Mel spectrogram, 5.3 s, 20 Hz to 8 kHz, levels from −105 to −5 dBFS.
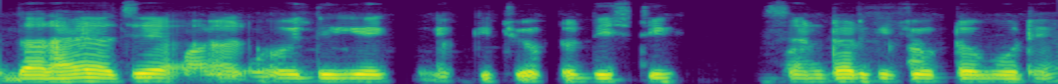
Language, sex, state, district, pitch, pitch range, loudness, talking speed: Bengali, male, West Bengal, Purulia, 125 Hz, 120-125 Hz, -16 LUFS, 125 wpm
